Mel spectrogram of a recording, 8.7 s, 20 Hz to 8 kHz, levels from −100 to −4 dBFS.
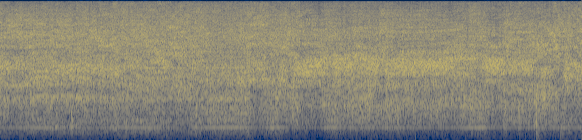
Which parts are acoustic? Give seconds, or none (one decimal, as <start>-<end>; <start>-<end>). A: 0.0-8.7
